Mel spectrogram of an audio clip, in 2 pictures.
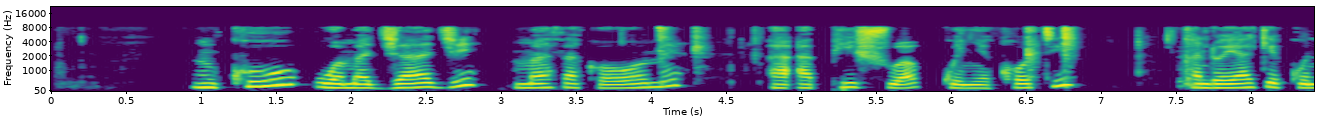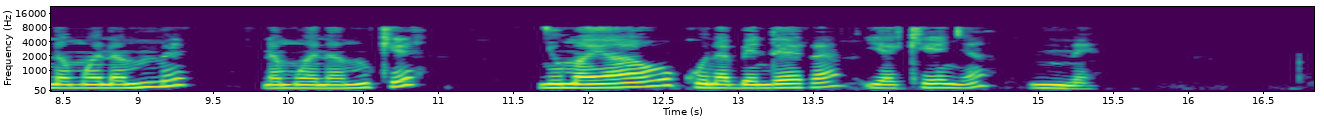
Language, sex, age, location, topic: Swahili, female, 18-24, Kisii, government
